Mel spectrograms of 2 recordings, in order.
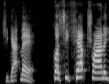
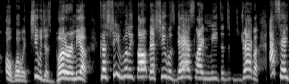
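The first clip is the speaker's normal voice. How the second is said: ordinary talk, nothing marked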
